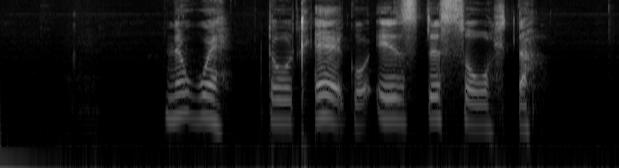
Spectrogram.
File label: navajo; Stop one does not whistle at night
